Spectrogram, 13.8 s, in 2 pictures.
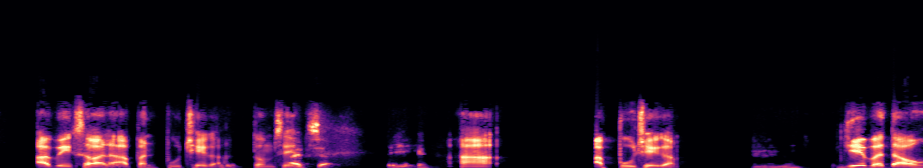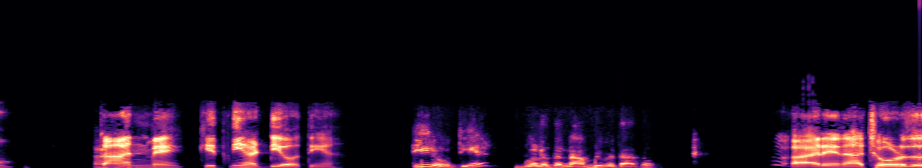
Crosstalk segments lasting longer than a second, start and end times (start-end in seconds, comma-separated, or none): none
